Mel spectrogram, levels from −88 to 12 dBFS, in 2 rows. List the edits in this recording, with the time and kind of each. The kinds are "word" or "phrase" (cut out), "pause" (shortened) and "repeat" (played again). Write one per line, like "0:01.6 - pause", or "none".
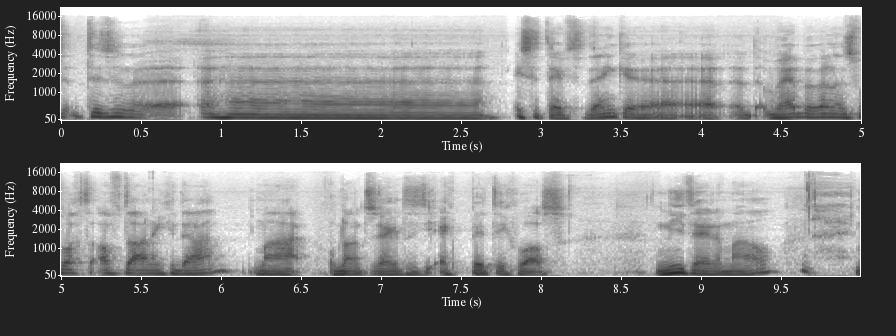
0:02.8 - pause
0:06.6 - pause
